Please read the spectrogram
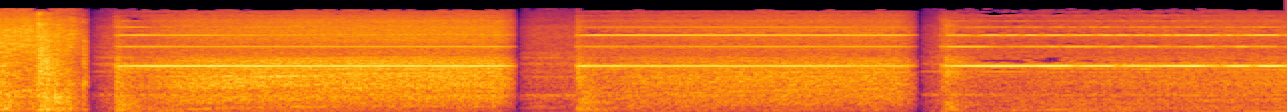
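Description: Electric drive motors and gearboxes of small four-wheel-drive robot platforms running, a steady high whine over a rushing mechanical noise. It comes in three runs of about two seconds each, with short stops between.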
